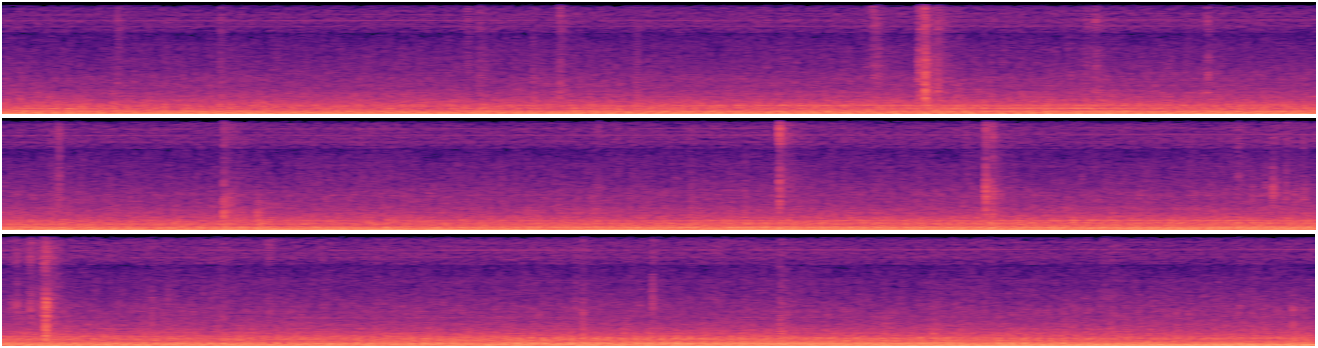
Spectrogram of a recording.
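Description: A washing machine hums and whirs steadily.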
